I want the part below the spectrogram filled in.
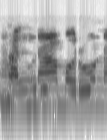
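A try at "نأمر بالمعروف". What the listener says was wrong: نامرونا نہیں، نامرونا نہیں، یہ گروپ میں بھی کسی نے لکھا ہوا تھا نامرونا، اس طرح نون نہیں آتا، یاد رکھیں شروع میں جب نون آ جاتا ہے تو دوبارہ نون نہیں آتا، یہ سارے پکی کر لیں،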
